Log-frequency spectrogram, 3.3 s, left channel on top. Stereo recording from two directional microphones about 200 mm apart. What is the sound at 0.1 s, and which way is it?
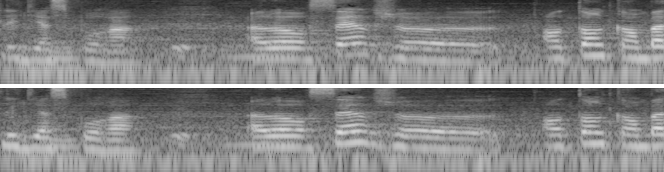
A man's voice, 30° right (ahead or behind).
